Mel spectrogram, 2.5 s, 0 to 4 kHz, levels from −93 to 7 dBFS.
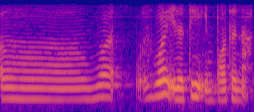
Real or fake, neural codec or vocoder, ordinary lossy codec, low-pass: fake; codec, 16 kHz, 6 kbps, DAC; none; 3.6 kHz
